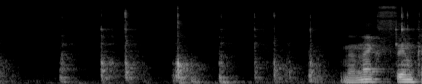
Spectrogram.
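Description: A wrench clinks against metal as a bolt is tightened.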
